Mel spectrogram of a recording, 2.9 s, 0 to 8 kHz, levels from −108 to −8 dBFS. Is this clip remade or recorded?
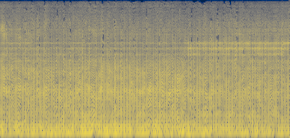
remade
